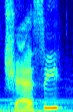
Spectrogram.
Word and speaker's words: chassis: Can I repronounce chassis for you? Is that not how it's pronounced? I don't know about cars, brother. It's such a shame. A chassis should have been on the IQ test yesterday. Oh, It's chassis. Why is it pronounced chassis?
